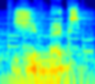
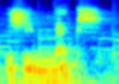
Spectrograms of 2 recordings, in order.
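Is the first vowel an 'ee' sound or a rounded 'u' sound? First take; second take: ee; ee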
